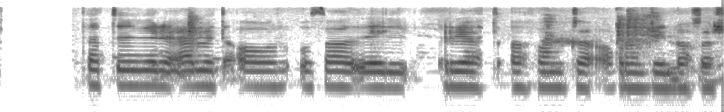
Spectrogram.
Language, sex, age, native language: Icelandic, male, 18-19, Icelandic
